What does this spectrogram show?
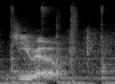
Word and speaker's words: Giro: Giro helmet, pronounced Giro. At least that's what I've read.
